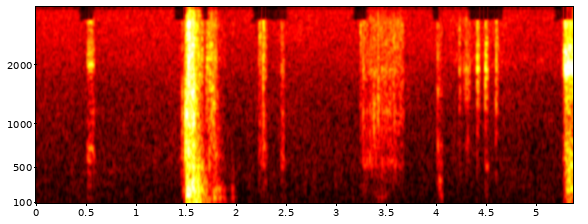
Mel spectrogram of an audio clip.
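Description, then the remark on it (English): A car's rear hatch being opened to take things out: a solid thump and latch clunk, then light clicks, a short rustling shuffle, a few more taps, and a final dull knock. “Go open up the back of the car, okay. Where it's easier to take everything out.”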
